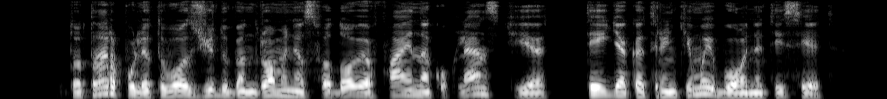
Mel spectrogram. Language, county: Lithuanian, Kaunas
